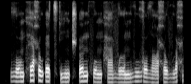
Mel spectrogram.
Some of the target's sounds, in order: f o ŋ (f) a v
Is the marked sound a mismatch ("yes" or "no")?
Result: yes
